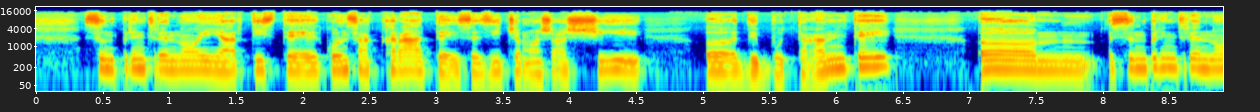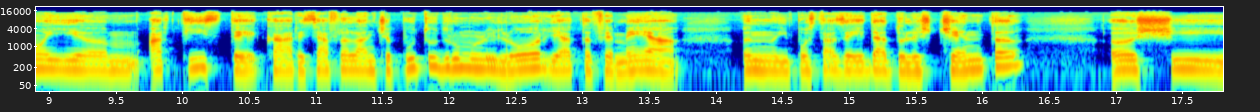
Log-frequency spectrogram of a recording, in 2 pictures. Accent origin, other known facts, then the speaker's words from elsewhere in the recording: Iași, Iași County, Romania; Noi suntem 8 artiste din Iași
